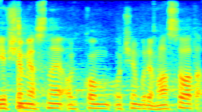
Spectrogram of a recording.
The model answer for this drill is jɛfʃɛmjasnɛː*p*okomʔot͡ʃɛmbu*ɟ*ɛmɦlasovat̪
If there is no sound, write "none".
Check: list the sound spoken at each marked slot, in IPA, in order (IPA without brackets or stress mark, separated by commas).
ʔ, d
